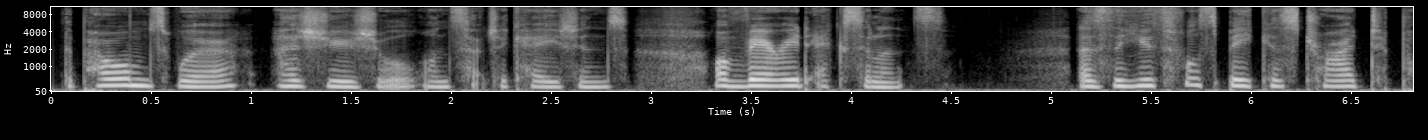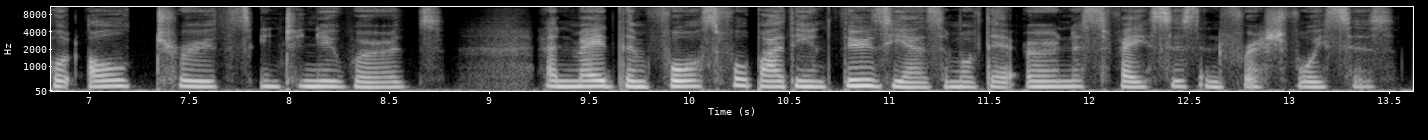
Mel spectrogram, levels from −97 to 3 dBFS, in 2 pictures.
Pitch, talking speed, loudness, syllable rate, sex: 215 Hz, 155 wpm, -22 LUFS, 4.8 syllables/s, female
